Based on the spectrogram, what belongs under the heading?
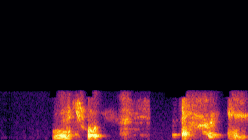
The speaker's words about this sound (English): Please don't cough like that.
